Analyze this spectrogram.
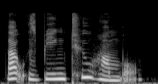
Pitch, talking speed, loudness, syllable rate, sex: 240 Hz, 190 wpm, -16 LUFS, 4.6 syllables/s, female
